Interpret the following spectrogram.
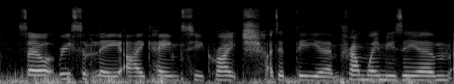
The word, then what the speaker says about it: Crich: And when I was at the tramway museum, I did ask the woman behind the desk reception how to pronounce Crich. And she told me it's Crich, but I still said Crich without even knowing on all my videos that I made.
